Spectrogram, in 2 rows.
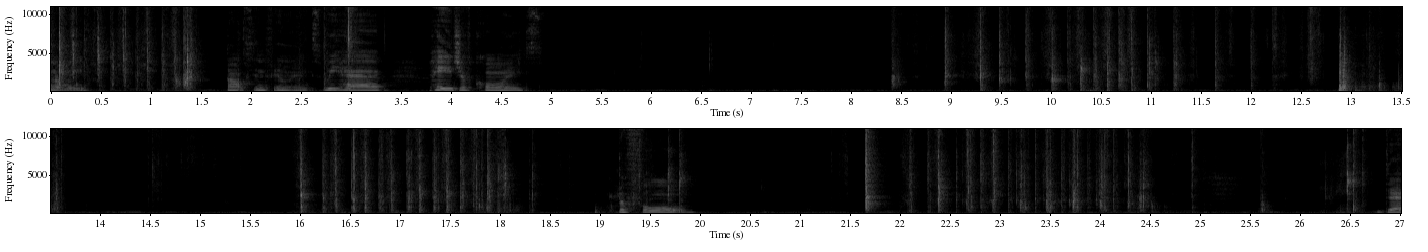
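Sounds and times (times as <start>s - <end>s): deck of cards snapping: 0.0s - 1.5s, 8.4s - 13.6s, 16.0s - 18.4s, 21.6s - 24.6s
cards being shuffled: 0.0s - 1.6s, 8.4s - 13.7s, 14.5s - 19.9s, 21.3s - 25.0s, 26.2s - 26.8s.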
